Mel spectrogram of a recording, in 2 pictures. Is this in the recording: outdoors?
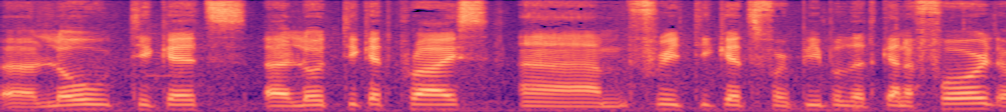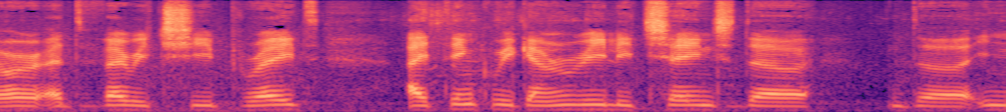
yes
